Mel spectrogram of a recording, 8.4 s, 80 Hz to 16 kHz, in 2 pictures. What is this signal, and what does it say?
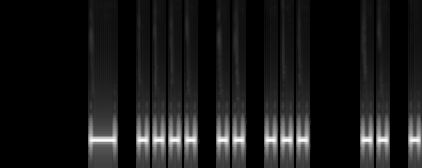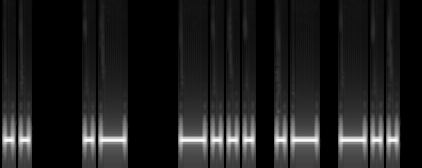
Morse code, heard as a keyed tone, about 15 wpm, 700 Hz. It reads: THIS IS A BAD
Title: Sentences from Top 1000 Words - Review Part 1 - 15wpm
